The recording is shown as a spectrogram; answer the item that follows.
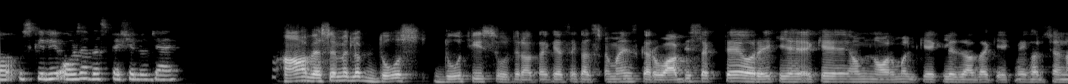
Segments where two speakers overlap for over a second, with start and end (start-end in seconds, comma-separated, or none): none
